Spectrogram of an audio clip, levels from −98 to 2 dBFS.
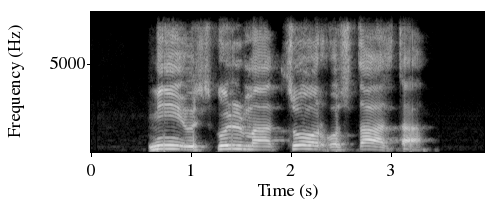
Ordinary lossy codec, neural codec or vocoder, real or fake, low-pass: Opus, 64 kbps; autoencoder, 48 kHz, 128 numbers a frame, DAC-VAE, trained on Japanese speech; fake; 7.2 kHz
